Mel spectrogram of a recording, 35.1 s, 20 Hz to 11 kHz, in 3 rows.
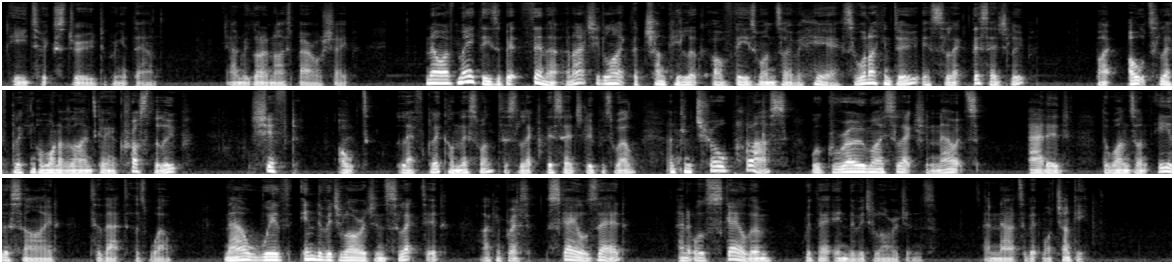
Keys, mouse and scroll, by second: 2.0-3.3 middle drag, 3.3-3.8 scroll up 2, 3.8-5.0 middle drag, 7.9-9.7 middle drag, 9.7 alt+click, 16.4 alt+click, 19.0 KP_Add, 20.0-25.3 middle drag, 25.3 click, 26.0-28.5 drag, 28.5 s, 32.8-34.2 middle drag, 34.2 Tab, 34.6-35.1 scroll down 1.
